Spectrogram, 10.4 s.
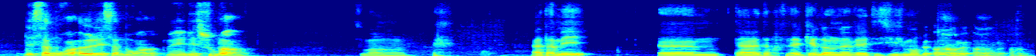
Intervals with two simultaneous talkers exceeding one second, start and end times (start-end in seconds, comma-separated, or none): none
